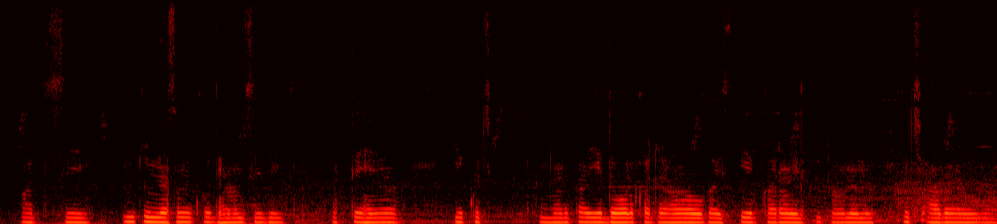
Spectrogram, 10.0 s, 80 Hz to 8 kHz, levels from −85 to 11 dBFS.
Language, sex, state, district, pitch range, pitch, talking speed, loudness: Hindi, male, Uttar Pradesh, Ghazipur, 150-160 Hz, 155 Hz, 160 wpm, -41 LUFS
